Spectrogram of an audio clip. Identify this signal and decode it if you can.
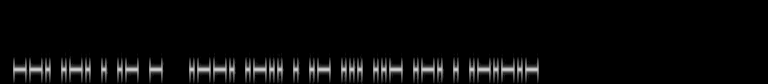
Morse code, heard as a keyed tone, about 30 wpm, 700 Hz. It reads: GREAT PLEASURE.
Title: Sentences from Top 1600 Words 30wpm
